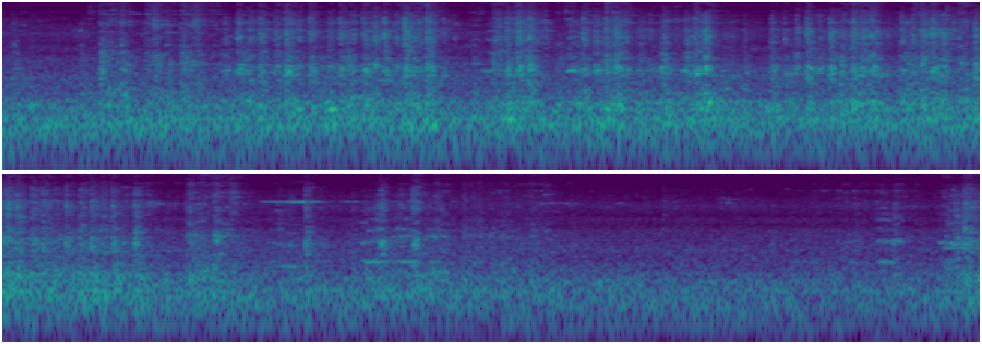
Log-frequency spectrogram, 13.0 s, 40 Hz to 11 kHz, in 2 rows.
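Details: WAG9 electric locomotive pulling away with a loaded BCN wagon train: rough clatter and an intermittent high wheel squeal over rail noise; abnormal sound, cause not clear.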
